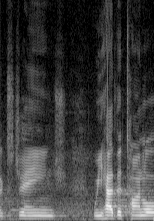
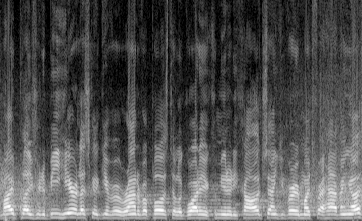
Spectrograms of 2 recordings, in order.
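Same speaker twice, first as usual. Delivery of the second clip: loud, raised public-address voice; calling out to crowd; 4 semitones higher, 8 dB louder, faster than usual. Real, not acted. Governor thanking a cheering college audience, loud and projected. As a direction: project high and strong over applause. Greeting a crowd over applause.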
